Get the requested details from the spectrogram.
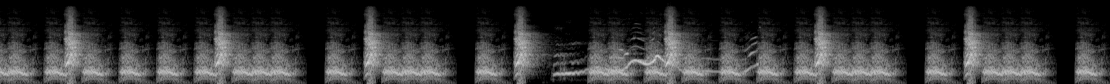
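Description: A dog barks in a steady, rhythmic pattern like a looped beat, with a high, wavering dog whine rising briefly in the middle; loud, with no talking.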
